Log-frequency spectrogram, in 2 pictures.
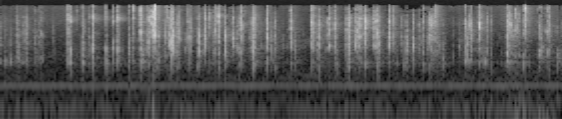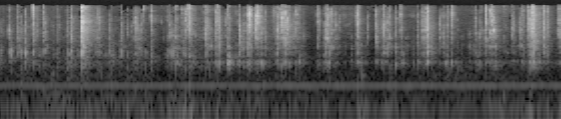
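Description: Fingertips and thumbs press and click the buttons and sticks of a black handheld plastic gamepad with a hollow shell, held in both hands. The result is a dense, irregular run of quick, bright plastic clicks and taps, each dying away almost instantly, over a faint steady low hum.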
